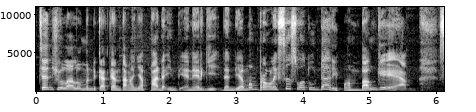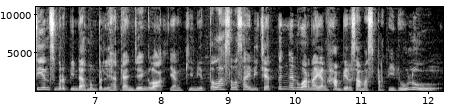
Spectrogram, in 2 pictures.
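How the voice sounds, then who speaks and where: A narrator retelling a manhwa story in a scripted read. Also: normal speed. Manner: steady storytelling read with lively pitch.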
